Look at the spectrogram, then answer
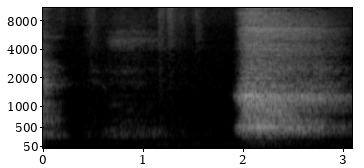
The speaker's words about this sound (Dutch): De laatste oefening. De laatste oefening. Oké. Okay. Even ademen.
